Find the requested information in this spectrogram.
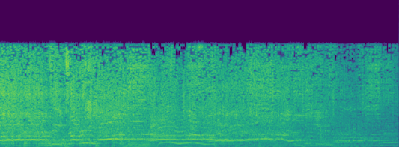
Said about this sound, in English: Shout! His name is Jesus. You are shouting too much.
